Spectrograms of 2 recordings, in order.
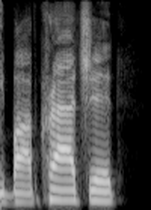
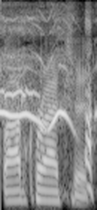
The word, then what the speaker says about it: Cratchit: whether it be Bob Cratchit. What did I just say his name right? – You did. – Okay. – Bob Cratchit.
